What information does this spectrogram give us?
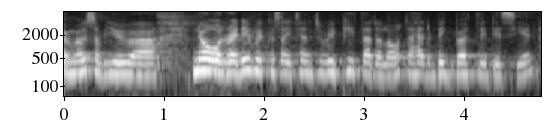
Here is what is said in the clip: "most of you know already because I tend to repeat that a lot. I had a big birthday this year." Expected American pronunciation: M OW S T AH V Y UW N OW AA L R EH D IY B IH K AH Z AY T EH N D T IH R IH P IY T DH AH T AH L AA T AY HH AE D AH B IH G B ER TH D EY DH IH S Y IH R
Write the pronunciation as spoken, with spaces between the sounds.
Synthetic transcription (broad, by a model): M OW S T AH V Y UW N OW AA L R EH D IY B IH K AH Z AY T EH N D T IH R IH P IY T DH AH T AH L AA T AY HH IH D AH B IH G B ER TH D EY DH IH S Y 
